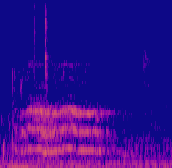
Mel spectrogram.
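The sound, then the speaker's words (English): A cat named Panda lets out one long, drawn-out, agitated meow that lasts about a second and then trails off, heard alone with a faint click just after. “My cat Panda's having a little bit of a freak out.”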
